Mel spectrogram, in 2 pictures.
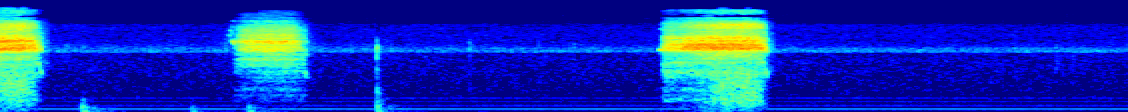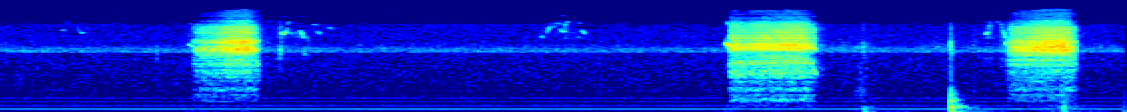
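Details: Barn owls at the nest during a food delivery by the father: about seven short, breathy hisses at uneven gaps, some brief and faint and one longer and louder, over a steady background hum.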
